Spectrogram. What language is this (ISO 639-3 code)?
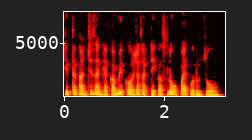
mar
